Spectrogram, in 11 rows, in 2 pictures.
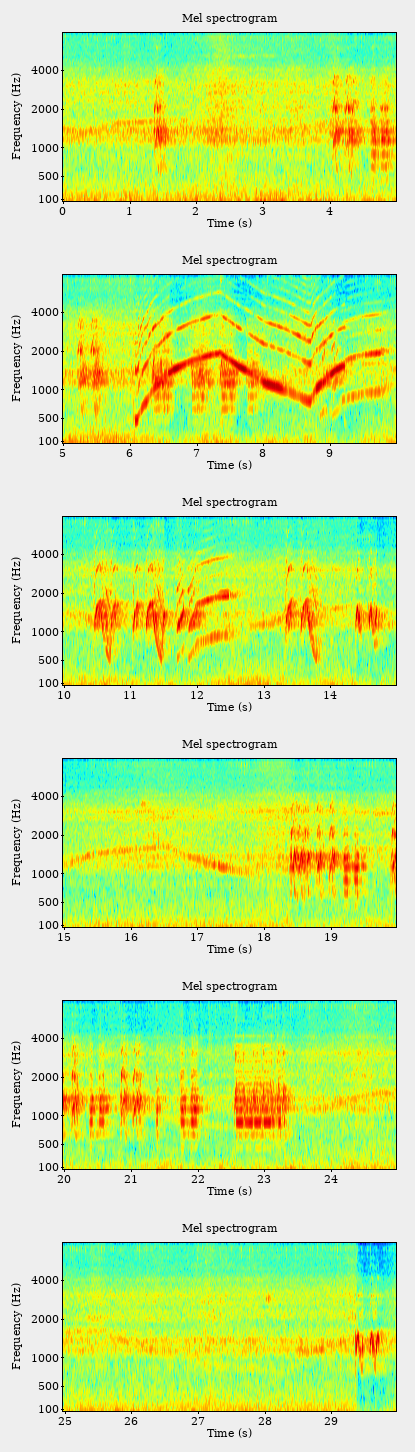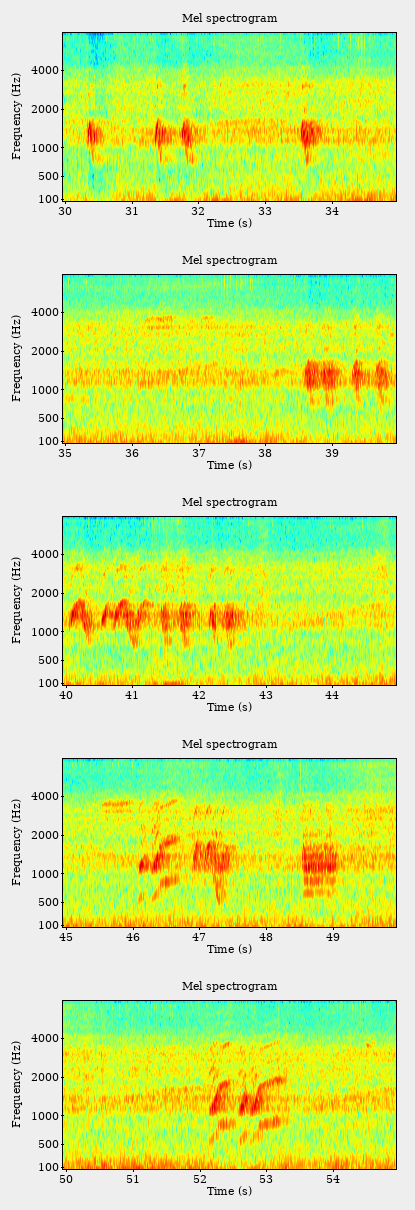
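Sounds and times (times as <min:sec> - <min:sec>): ambulance siren wailing: 0:00.0 - 0:54.9
low rumble of wind and engine: 0:00.0 - 0:54.9
siren short loud blasts: 0:04.0 - 0:09.9.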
